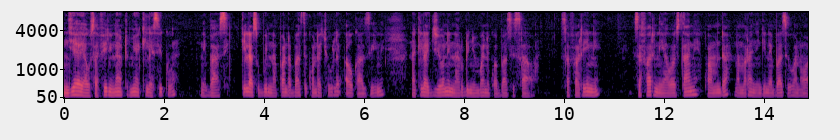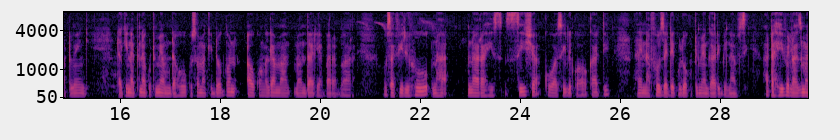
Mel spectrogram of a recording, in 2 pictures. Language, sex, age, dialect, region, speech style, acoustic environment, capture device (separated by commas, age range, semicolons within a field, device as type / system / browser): Swahili, male, 25-34, Kenya - Nairobi Sheng-influenced, Kenya, focused, nature, mobile / Linux / Chrome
